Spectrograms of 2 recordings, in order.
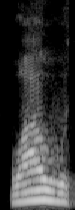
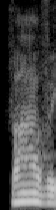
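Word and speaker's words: vav: 이제 마브 가 있습니다 와우 또는 박 현재 이스라엘 사람들은 이제 막 이렇게 바로 합니다 고대에도 지역에 따라서 문화에 따라서 무위로 발음했다 는 것이 있고 w 로우 으로 바라봤던 것이 있습니까 그런데 여러분들이 이걸 그냥 바 하고 이렇게 현대 이스라엘 아 언어처럼 바브 이렇게 바로 하시면 탑니다 표기는 떠 그렸다는 뭐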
